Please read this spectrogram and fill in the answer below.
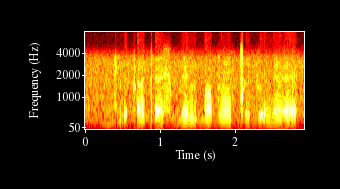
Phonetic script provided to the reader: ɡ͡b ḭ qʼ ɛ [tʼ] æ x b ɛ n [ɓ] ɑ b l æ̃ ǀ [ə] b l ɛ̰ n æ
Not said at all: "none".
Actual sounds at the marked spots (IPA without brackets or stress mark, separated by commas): tʼ, ɓ, ə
